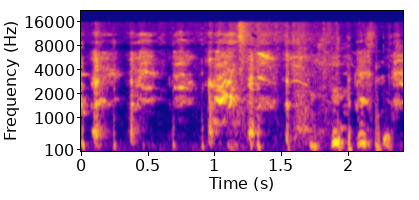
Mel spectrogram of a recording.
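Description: Men laughing in short, rapid bursts.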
